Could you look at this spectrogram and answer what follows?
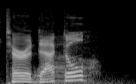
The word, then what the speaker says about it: pterodactyl: Pterodactyl? – I guarantee you it has been done. – People forget that the P is silent in pterodactyl.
